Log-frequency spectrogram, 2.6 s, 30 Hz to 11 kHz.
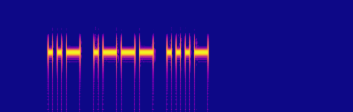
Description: Morse code, heard as a keyed tone, about 36 wpm, 700 Hz. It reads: UJV
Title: Three Challenging Letter-Number Combinations 35wpm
